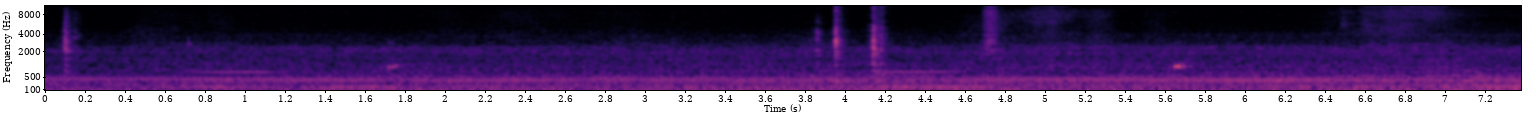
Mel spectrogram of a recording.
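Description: John Deere tractor engine running steadily, heard from inside the cab and slowly getting louder. Armrest control buttons click near the start and about four seconds in, and the console gives two short beeps.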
